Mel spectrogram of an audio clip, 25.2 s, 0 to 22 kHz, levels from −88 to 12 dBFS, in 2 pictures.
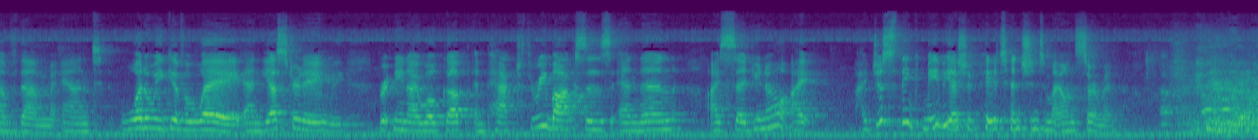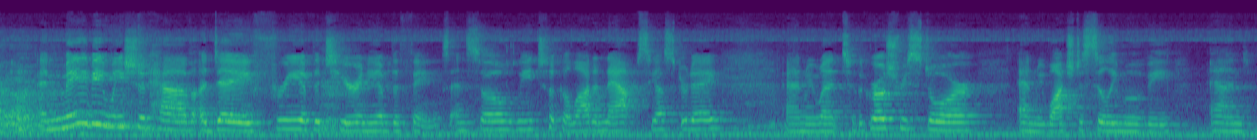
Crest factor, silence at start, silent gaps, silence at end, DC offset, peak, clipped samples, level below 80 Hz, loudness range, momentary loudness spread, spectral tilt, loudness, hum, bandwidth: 20 dB; 0 s; none; 0 s; under 0.1%; -4 dBFS; under 0.1%; -56 dBFS; 5 LU; 12 LU; -3.5 dB/octave; -24 LUFS; none; 15.5 kHz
